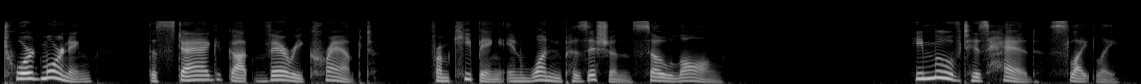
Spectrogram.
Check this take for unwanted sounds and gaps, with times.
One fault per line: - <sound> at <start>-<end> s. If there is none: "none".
none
